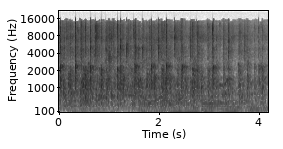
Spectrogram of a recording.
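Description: Double bass and ukulele playing together: the bass holds long low notes that change every second or two, under quick strummed chords.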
